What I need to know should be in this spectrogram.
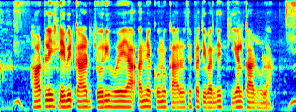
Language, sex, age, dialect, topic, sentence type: Bhojpuri, male, <18, Western, banking, statement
